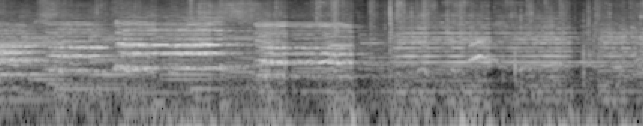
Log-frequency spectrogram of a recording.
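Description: A group of young voices singing a stage-musical number together over instrumental accompaniment.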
